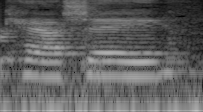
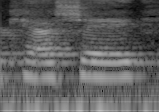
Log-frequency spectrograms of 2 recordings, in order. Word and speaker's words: cache: that I don't know how to pronounce cache because now I do and when Brian ended up seeing the messages before clear your cach a and after clear your cache he realized oh she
